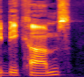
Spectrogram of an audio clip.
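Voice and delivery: ordinary delivery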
